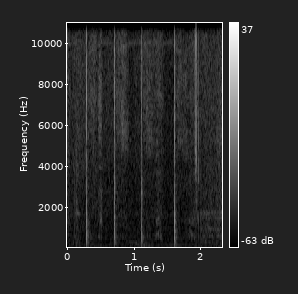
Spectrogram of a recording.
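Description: Chalk tapping and scraping on a chalkboard as a short note is written: five short, sharp strokes, about two a second.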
